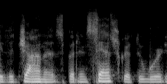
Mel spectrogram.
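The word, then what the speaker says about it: jhāna: In Pali, the word dhyana is pronounced jhana.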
